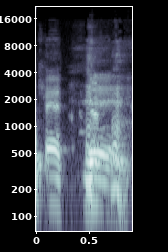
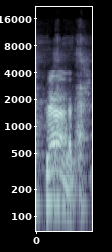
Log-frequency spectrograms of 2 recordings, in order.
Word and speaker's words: cache: Oh, cachet. No, it's cash. The French word is a cache, like a hidden trove.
